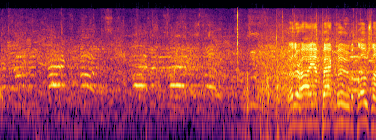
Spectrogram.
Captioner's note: crowd chatter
